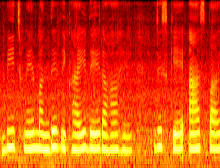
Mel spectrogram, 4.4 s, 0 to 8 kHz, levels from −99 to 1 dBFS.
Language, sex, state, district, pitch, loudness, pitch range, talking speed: Hindi, female, Chhattisgarh, Bastar, 240 Hz, -14 LUFS, 230-245 Hz, 150 wpm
